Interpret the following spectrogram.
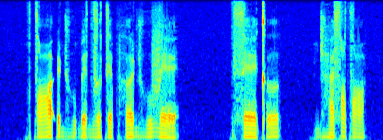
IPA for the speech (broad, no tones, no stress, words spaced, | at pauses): tˤʌːʔɘɖʱuɓɛ dɤtɛ pʰʌ ɖʱu vɛ | sɛːkʼɤ | ɖʱasatˤu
